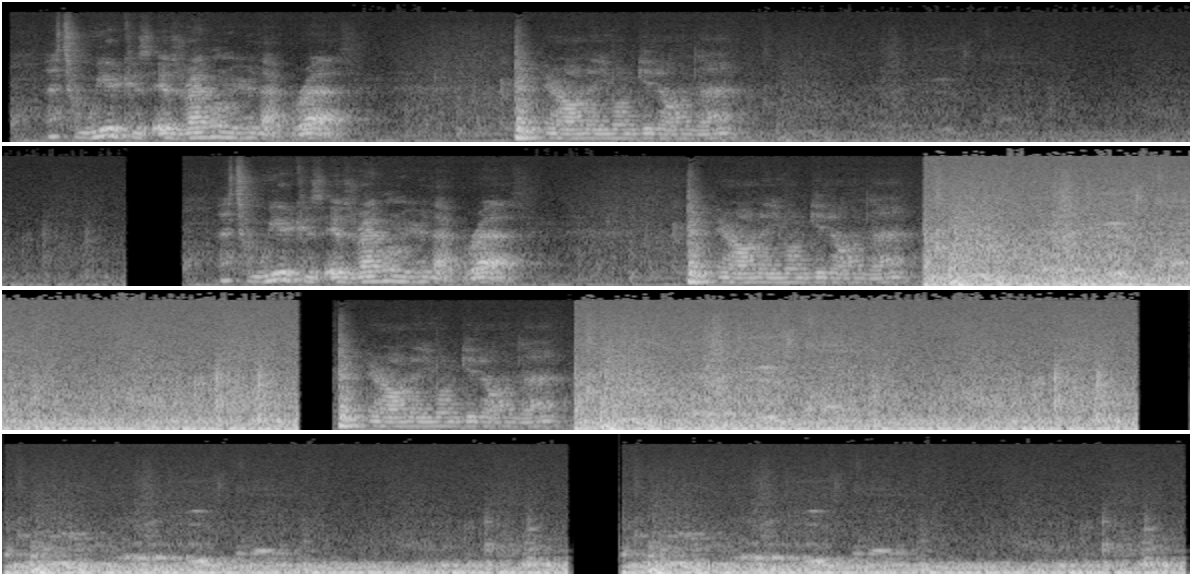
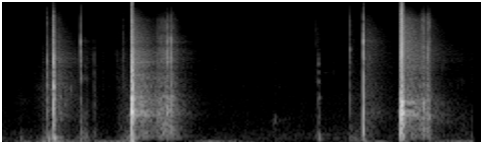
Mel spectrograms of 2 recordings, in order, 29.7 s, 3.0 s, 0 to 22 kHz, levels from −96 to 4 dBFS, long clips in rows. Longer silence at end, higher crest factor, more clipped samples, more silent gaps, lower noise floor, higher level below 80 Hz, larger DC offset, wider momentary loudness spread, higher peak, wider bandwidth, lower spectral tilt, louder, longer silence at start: second, 0 s vs 0.4 s; second, 20 dB vs 28 dB; neither; first, 8.21-8.53 s, 16.72-16.91 s, 21.97-22.26 s, 25.85-26.12 s vs none; second, -43 dBFS vs -78 dBFS; first, -24 dBFS vs -56 dBFS; neither; second, 11 LU vs 17 LU; about the same, 0 dBFS vs 0 dBFS; about the same, over 20 kHz vs over 20 kHz; first, -5.5 dB/octave vs -0.5 dB/octave; first, -20 LUFS vs -23 LUFS; second, 0.05 s vs 0.8 s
